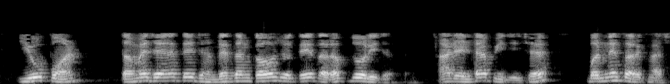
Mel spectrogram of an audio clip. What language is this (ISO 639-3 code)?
guj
